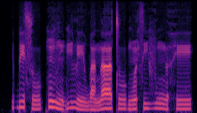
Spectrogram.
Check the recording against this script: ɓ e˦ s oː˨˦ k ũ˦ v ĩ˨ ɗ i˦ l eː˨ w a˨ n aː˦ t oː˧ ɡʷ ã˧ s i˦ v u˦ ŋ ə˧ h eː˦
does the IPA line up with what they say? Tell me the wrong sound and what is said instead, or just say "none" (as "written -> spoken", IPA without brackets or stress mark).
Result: none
